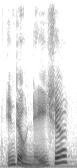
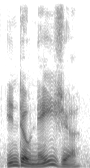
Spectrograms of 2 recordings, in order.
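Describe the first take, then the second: No difference in how they are said.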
